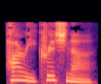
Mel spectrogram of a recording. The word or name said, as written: Hare Krishna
